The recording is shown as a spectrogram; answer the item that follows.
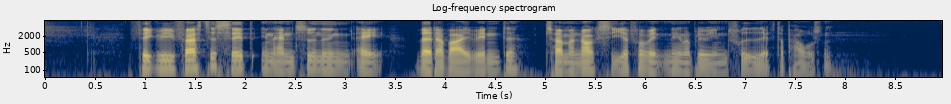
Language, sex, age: Danish, male, 32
